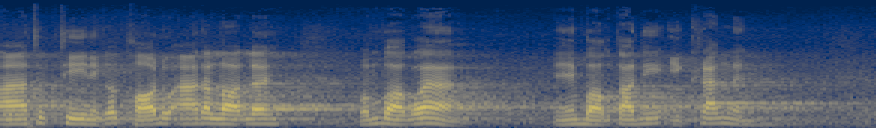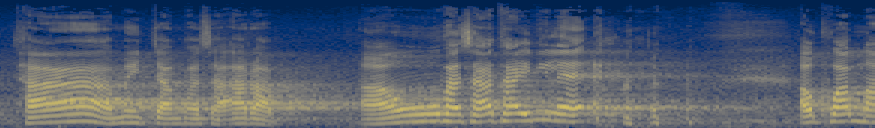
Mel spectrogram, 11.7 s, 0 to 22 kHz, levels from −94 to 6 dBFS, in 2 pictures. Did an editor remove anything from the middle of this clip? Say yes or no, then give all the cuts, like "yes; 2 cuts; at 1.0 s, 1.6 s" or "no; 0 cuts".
no; 0 cuts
